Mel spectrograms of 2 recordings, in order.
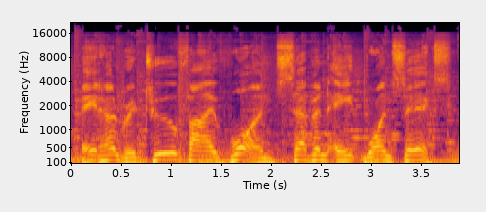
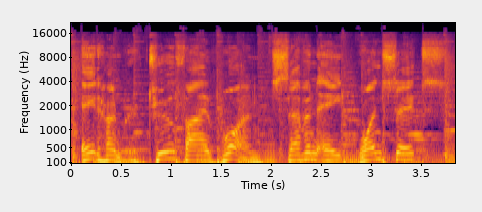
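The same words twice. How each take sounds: The two takes are said the same way.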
